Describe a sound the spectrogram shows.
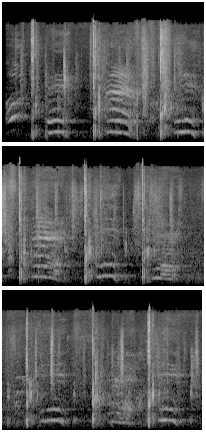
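Tennis rackets strike a ball back and forth in a steady rally.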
